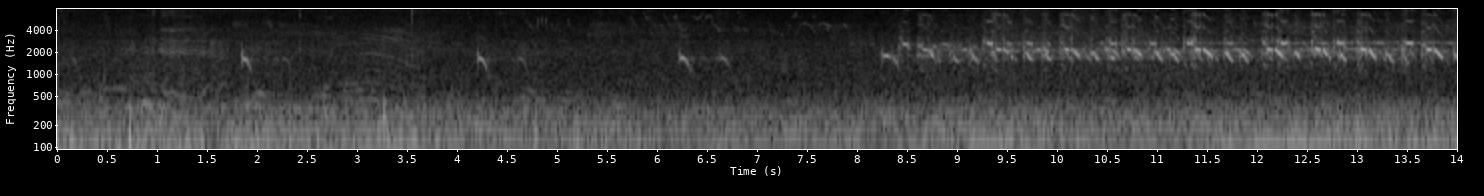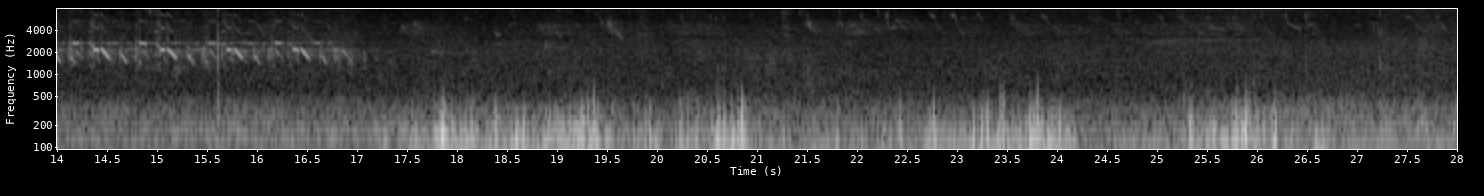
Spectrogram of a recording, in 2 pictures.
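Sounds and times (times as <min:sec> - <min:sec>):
wind rumble on microphone: 0:00.0 - 0:08.4, 0:15.7 - 0:28.0
bird singing: 0:01.7 - 0:28.0.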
